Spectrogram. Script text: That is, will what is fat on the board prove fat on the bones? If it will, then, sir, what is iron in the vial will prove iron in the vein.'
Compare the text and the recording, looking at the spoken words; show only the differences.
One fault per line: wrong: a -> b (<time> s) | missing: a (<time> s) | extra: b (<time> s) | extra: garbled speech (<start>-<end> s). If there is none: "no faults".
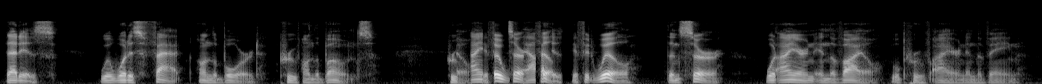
missing: fat (3.0 s)
extra: garbled speech (4.5-5.6 s)
missing: is (7.8 s)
